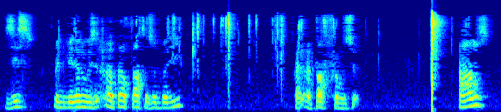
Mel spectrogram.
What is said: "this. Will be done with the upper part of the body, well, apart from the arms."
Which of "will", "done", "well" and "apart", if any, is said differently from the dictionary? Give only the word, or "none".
well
